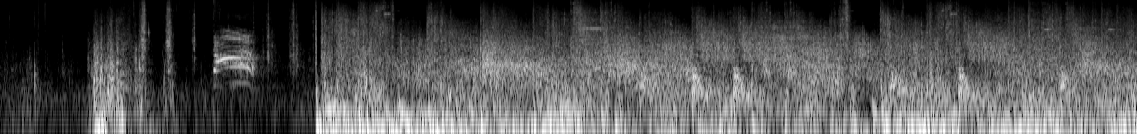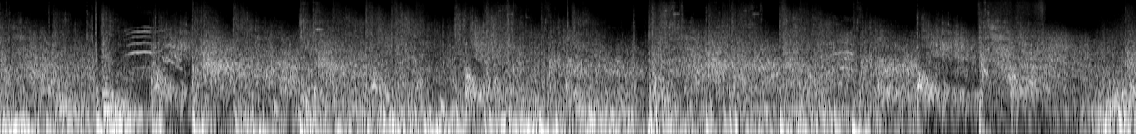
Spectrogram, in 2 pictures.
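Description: Battle gunfire from a film soundtrack: a few separate shots in the first seconds, then from about three seconds in a dense, continuous fusillade of rifle fire.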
